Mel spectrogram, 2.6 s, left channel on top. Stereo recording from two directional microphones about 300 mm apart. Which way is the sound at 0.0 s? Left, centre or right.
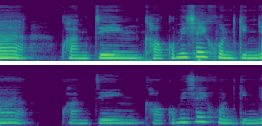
Left.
